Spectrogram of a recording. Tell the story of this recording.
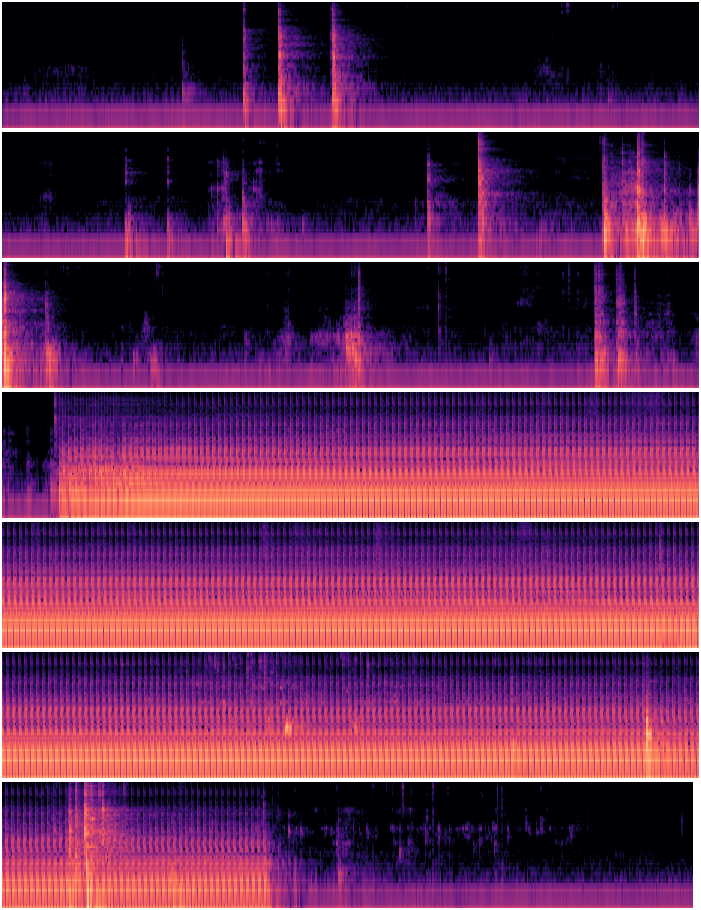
I put a spoonful of coffee into the portafilter and tamped it down to compress it. Then, I attached the portafilter to the coffee machine, tightened it, grabbed a cup, put it under the portafilter and turned the machine on. I poured some milk into my pitcher and then turned the coffee machine off.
